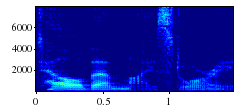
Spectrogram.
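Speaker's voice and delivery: soft, slow, unhurried gravelly voice. Retelling a story where Thomas answers a question: Thomas's gravelly voice. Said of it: "in his gravelly voice".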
